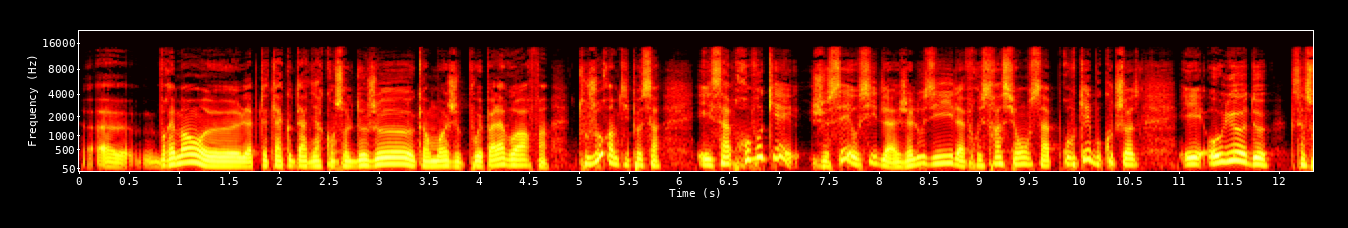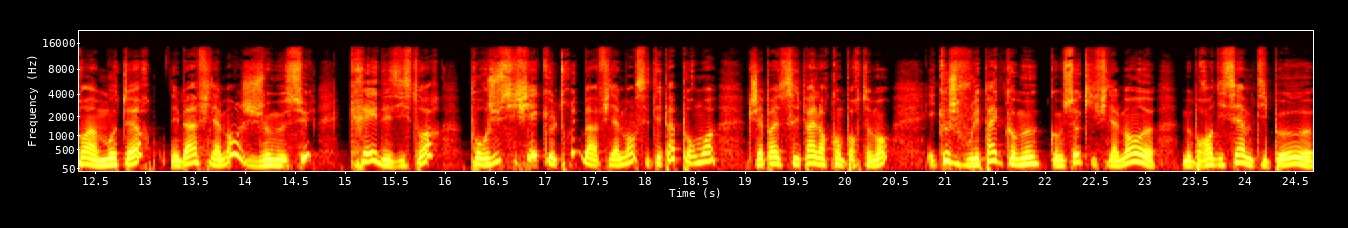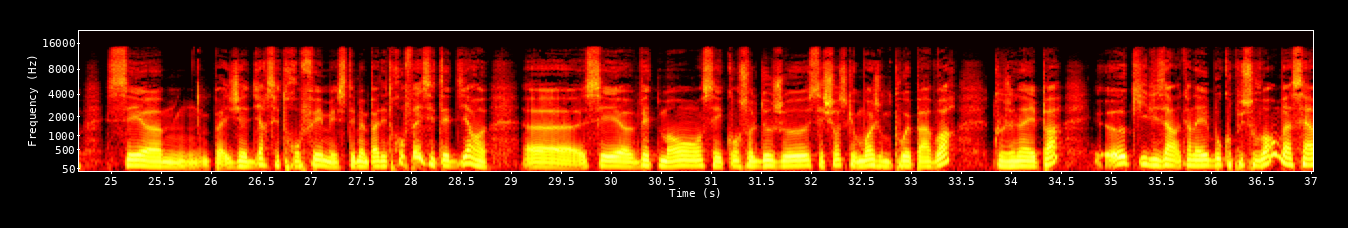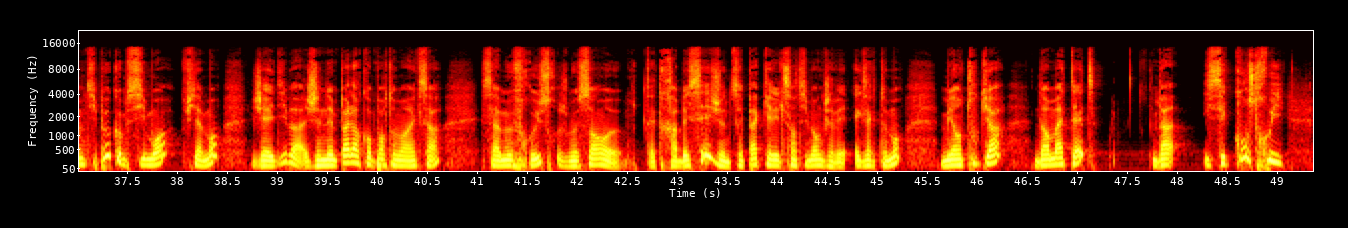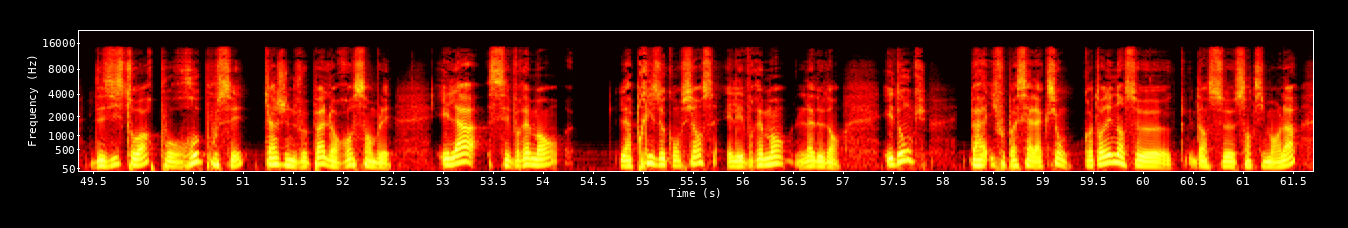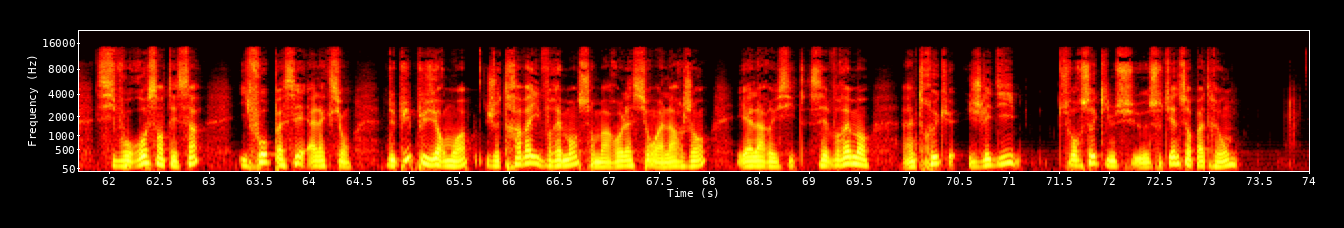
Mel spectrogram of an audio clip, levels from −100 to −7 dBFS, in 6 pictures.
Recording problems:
none

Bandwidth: 14.5 kHz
